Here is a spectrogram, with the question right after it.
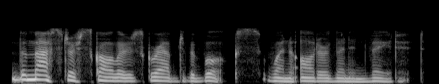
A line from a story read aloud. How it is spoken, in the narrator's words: Darrow said, smiling sadly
